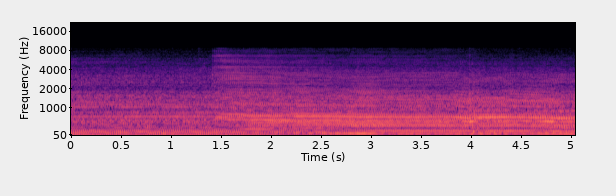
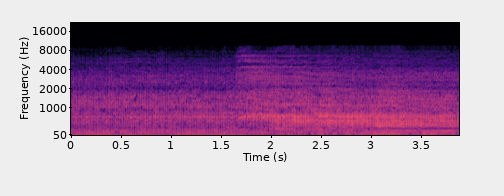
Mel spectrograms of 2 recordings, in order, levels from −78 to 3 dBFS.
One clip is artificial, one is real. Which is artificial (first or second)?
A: second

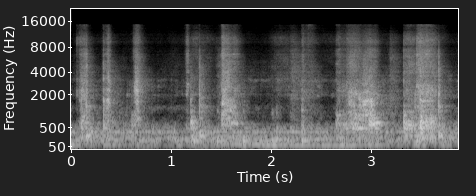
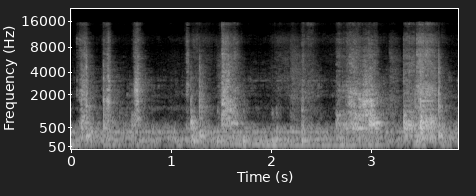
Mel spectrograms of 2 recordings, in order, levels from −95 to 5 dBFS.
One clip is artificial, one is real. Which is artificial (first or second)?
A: first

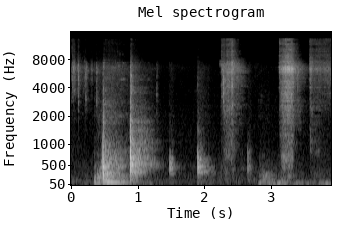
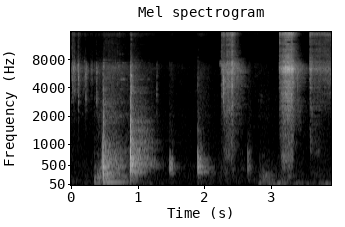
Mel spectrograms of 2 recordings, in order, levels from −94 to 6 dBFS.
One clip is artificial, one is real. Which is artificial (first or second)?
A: first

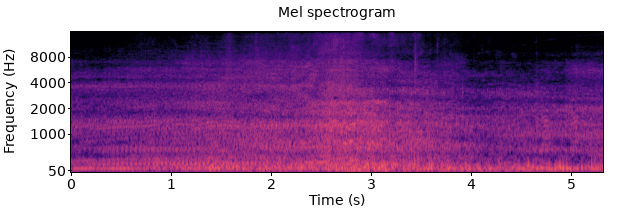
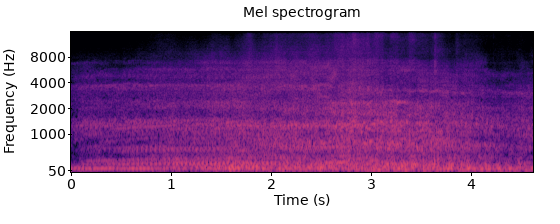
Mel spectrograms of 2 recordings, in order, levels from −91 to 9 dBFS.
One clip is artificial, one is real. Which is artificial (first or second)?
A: second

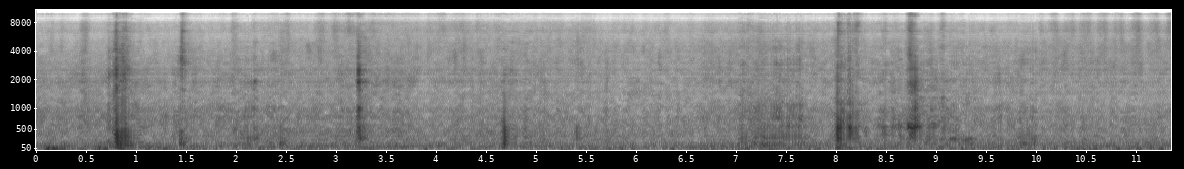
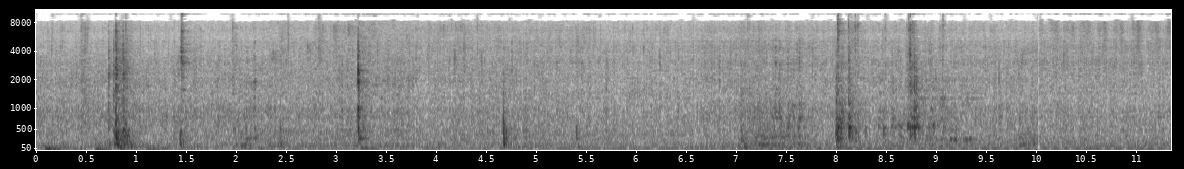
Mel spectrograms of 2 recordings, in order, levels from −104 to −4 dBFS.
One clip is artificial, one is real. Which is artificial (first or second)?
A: first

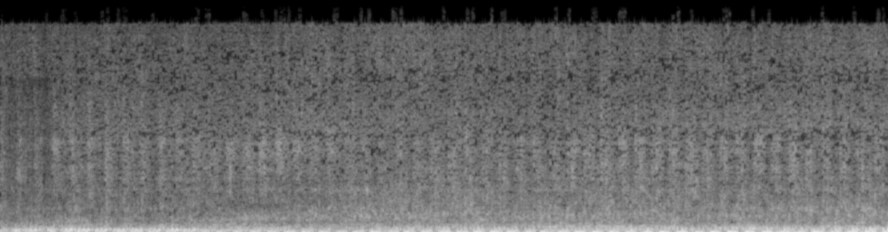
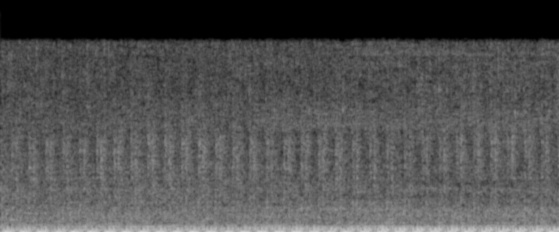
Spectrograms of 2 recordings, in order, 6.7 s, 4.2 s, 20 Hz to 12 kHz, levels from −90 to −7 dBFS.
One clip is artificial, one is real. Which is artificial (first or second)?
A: first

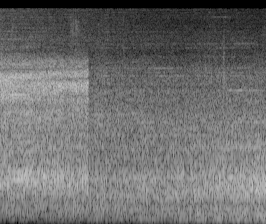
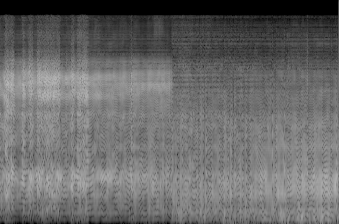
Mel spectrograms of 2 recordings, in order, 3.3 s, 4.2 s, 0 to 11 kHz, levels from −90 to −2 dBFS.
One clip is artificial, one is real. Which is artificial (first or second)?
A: second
